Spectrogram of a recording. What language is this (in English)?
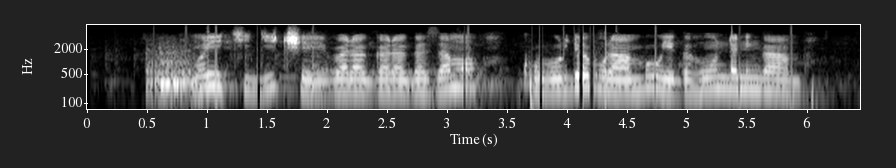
Kinyarwanda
